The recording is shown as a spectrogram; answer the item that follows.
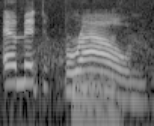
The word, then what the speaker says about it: Emmett Brown: That's Emmett Brown. Rhymes with clown, which I'm beginning to think you are.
